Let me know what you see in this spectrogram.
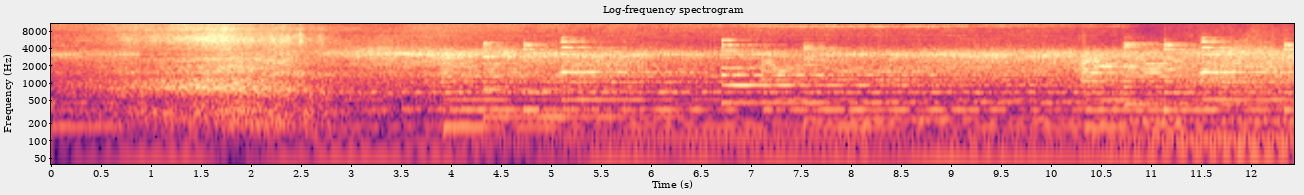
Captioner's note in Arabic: همهمة المرور; تشغيل موسيقى هادئة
